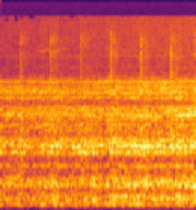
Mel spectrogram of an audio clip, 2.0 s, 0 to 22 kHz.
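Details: New portable diesel tent heater powered by Pecron E2000 battery: steady fan rush with faint evenly spaced fuel pump ticks, no surging or sputtering; running normally.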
